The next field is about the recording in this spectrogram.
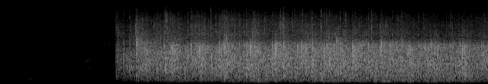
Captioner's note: audience applauding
